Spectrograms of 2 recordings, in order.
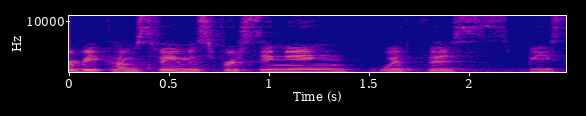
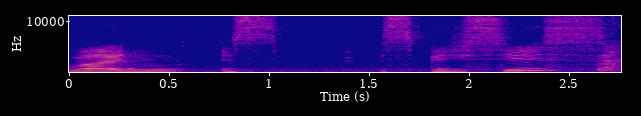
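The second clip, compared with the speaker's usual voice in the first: bad fake French accent, much quieter; 7 dB quieter than usual. Speaker reads a line as asked, in a bad French accent. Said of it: "bad French accent".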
